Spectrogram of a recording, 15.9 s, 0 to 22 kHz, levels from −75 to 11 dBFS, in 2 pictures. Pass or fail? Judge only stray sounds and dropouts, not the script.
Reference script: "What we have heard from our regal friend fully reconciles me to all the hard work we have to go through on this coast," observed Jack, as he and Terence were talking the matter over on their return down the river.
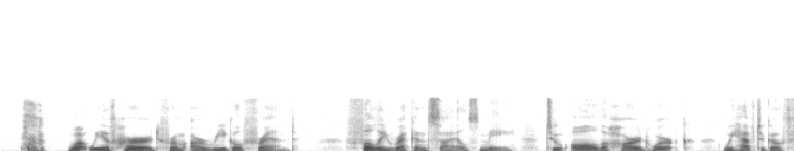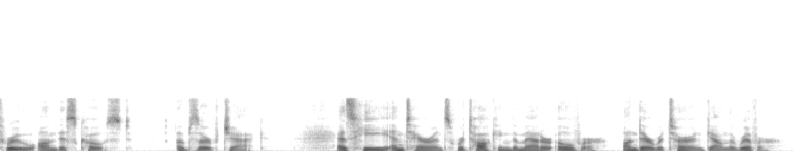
fail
